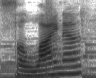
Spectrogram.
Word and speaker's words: Celina: it is actually spelled Selena but we all pronounce it Salina so just know that coming in but it's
